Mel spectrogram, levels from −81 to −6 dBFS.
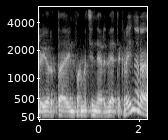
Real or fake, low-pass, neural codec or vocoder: real; 5.4 kHz; none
